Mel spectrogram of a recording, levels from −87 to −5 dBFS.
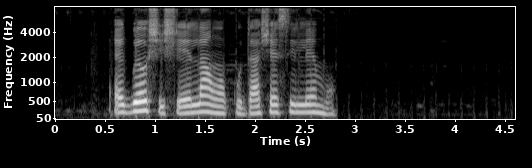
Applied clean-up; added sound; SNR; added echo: neural separator model SepFormer DNS4.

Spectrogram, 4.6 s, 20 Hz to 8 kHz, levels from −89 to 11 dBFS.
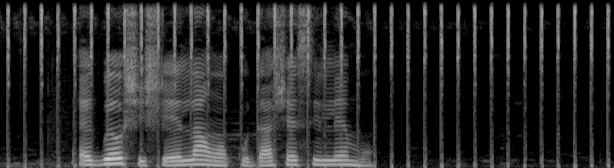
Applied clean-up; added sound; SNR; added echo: none; Tick-tock; 7 dB; none.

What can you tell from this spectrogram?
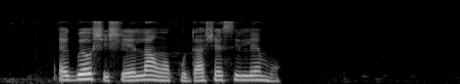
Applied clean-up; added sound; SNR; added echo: none; none; none; none.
